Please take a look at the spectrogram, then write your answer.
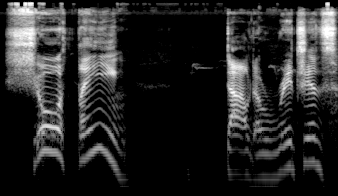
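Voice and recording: In a put-on character voice, a man speaks high in pitch with very wide pitch swings, his voice raised and projected, on a very clean recording with a silent background.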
